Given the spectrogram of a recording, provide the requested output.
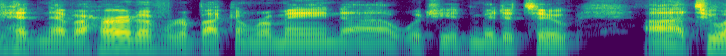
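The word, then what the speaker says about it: Romijn: It's Rebecca Romaine Stamos. And Steve had pronounced it Rebecca Ramjin Stamos.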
